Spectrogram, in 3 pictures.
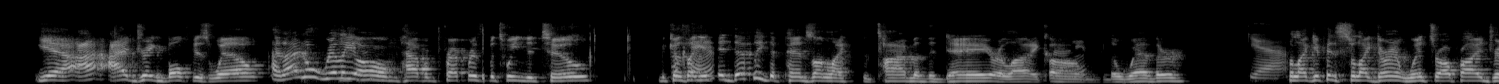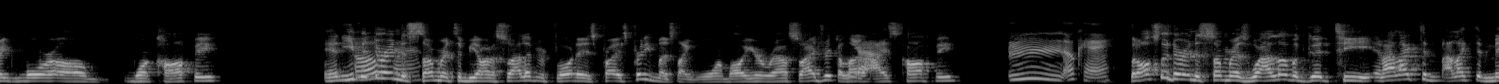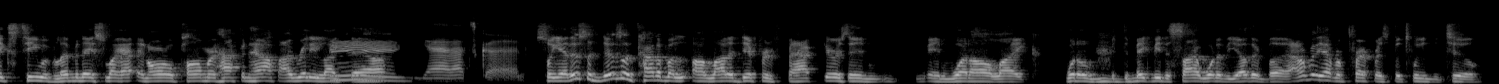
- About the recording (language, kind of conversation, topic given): English, unstructured, What factors shape your preference for coffee or tea?
- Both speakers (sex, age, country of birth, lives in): female, 30-34, United States, United States; male, 20-24, United States, United States
- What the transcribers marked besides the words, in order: tapping; other background noise; inhale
